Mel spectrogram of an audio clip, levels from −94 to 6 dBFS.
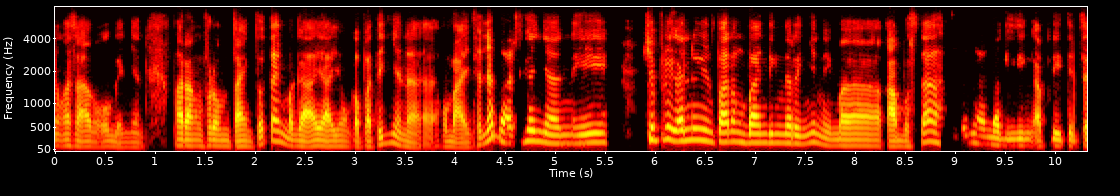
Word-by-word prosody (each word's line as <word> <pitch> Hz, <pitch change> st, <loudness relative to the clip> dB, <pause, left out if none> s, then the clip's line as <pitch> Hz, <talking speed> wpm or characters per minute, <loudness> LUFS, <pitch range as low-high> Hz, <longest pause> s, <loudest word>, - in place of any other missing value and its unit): nung 125 Hz, -, -8 dB
asawa 110 Hz, -3 st, -1 dB
ko 110 Hz, +2 st, -7 dB
ganyan 95 Hz, -2 st, -12 dB, 0.3 s
parang 125 Hz, -2 st, +5 dB
from 120 Hz, -2 st, -2 dB
time 110 Hz, -1 st, +2 dB
to -, -, -1 dB
time 215 Hz, +2 st, 0 dB
mag-aaya 115 Hz, -2 st, +2 dB
yung 110 Hz, -2 st, -9 dB
kapatid 140 Hz, -, -2 dB
niya 160 Hz, -7 st, -4 dB
na -, -, -1 dB, 0.2 s
kumain 90 Hz, 0 st, -2 dB
sa -, -, -7 dB
labas 175 Hz, -, +3 dB
ganyan 195 Hz, -6 st, 0 dB
eh, 185 Hz, +3 st, 0 dB, 0.4 s
siyempre 250 Hz, -1 st, +1 dB
ano 230 Hz, +2 st, +5 dB
yun 235 Hz, -2 st, 0 dB
parang 200 Hz, 0 st, +4 dB
bonding 185 Hz, -1 st, +3 dB
na 180 Hz, -, +3 dB
rin 165 Hz, -1 st, -1 dB
yun 185 Hz, -2 st, -6 dB
eh, 135 Hz, -, -6 dB
makamusta 120 Hz, -, +1 dB, 0.2 s
ganyan 160 Hz, -1 st, -5 dB
magiging 130 Hz, -2 st, -2 dB
updated 125 Hz, -2 st, -5 dB
sa -, -, -2 dB
130 Hz, 190 wpm, -25 LUFS, 115-185 Hz, 0.4 s, parang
